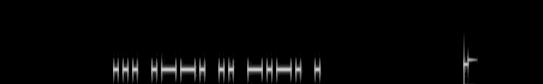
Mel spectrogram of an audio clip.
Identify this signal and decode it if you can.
Morse code, heard as a keyed tone, about 25 wpm, 700 Hz. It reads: SPICE
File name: 5 Letter Words - First 3 Letters Given - 25wpm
